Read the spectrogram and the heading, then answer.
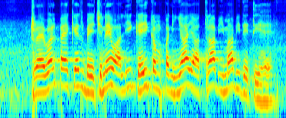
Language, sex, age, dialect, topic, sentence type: Hindi, male, 18-24, Marwari Dhudhari, banking, statement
